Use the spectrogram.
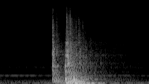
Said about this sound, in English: She flinched and stepped back into her apartment, swinging the door shut.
